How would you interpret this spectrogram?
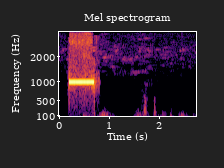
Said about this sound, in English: At the tone, please speak your name, nature of your inquiry, and phone number where you can be reached again.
